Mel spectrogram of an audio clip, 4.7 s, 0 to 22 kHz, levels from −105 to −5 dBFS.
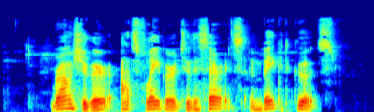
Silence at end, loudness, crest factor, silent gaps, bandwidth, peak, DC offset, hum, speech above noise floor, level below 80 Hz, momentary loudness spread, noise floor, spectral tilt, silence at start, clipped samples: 0.5 s; -24 LUFS; 18 dB; none; 11.5 kHz; -6 dBFS; under 0.1%; none; 41 dB; -58 dBFS; 11 LU; -64 dBFS; -6.5 dB/octave; 0.65 s; under 0.1%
